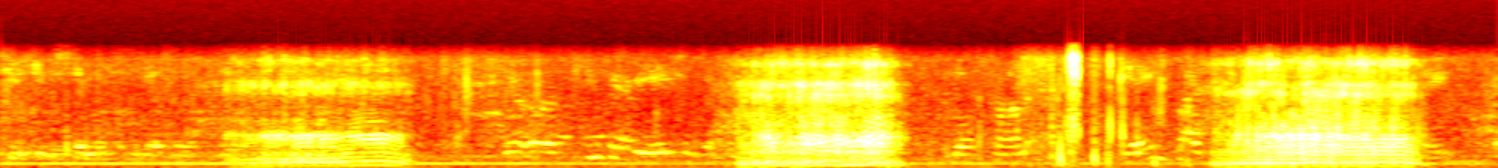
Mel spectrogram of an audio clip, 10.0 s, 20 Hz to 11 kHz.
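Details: Three long, rough, vibrating snores about four seconds apart, roughly 15 a minute, with quiet breathing between. Snoring.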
